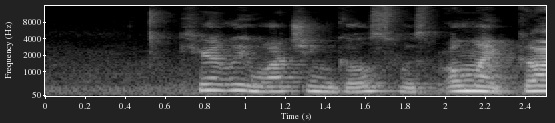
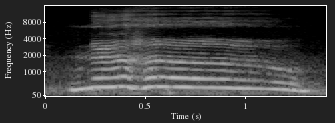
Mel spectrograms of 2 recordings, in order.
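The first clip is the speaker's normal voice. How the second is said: dismayed cry; 11 semitones higher than usual. Real, not acted. Stream breaking up, dismay.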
